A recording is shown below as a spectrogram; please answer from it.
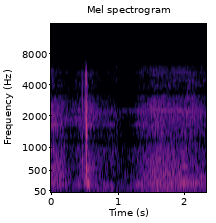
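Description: Near silence with a single short click about half a second in.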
